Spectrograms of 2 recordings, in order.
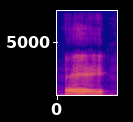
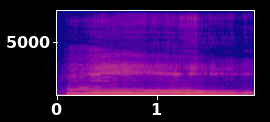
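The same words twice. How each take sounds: First: The word is said at normal speed. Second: The word is drawn out very slowly. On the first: "I will talk in a, at a normal speed" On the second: "the sloth impression"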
